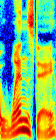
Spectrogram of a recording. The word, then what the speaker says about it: Wednesday: We say Wednesday, but write Wednesday because of history. Isn't language fascinating? A silent D can tell you a story about Viking gods in Old English.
